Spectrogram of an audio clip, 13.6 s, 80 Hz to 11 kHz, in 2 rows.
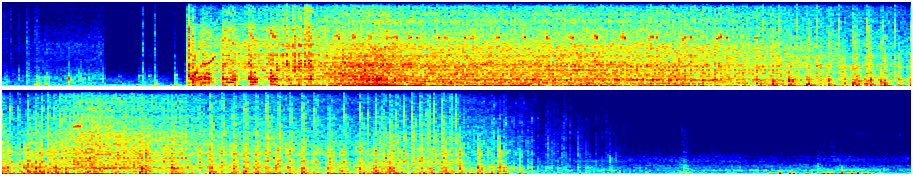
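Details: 1960 International tractor with about nine seconds of heavy, low-pitched cranking and uneven compression beats, never catching; temperature gauge was fine, and a fuel problem is suspected in this hard start.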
